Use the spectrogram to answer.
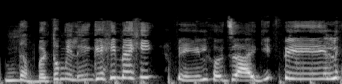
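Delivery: high, sing-out deranged jeer; mad girl's taunting. A narrator's reading. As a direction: crow it at them, last word stretched high. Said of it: "भागते हुए भी वो यही बात कह रही थी".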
